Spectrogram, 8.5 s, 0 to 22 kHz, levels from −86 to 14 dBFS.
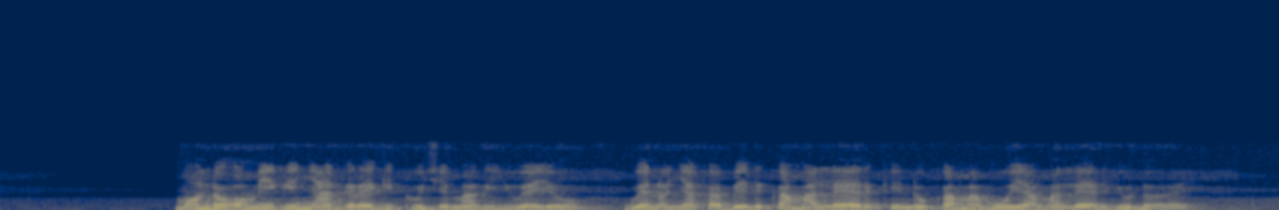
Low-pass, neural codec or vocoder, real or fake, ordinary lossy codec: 7.2 kHz; none; real; MP3, 48 kbps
